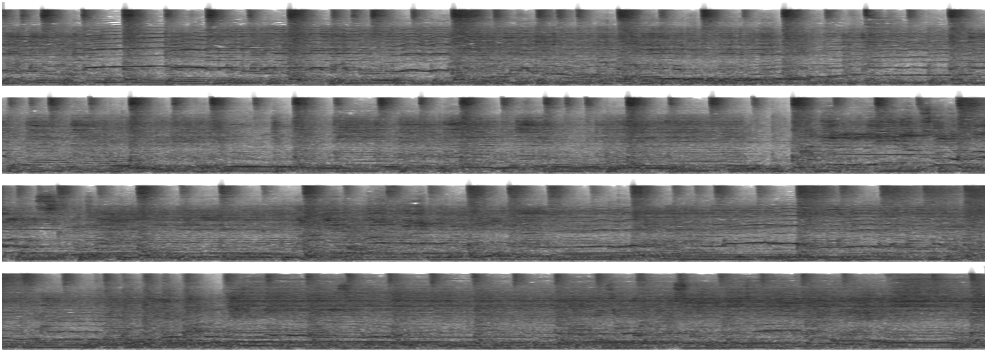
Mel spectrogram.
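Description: Live electric blues-rock band playing: distorted electric guitars, bass and a Gretsch drum kit with steady cymbal strokes, and a man singing at times.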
